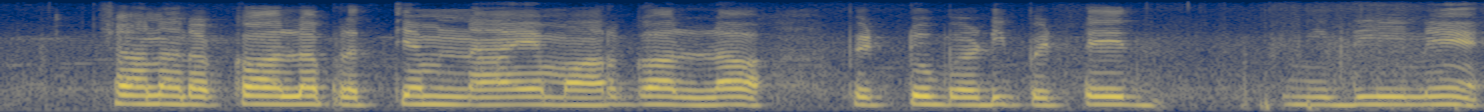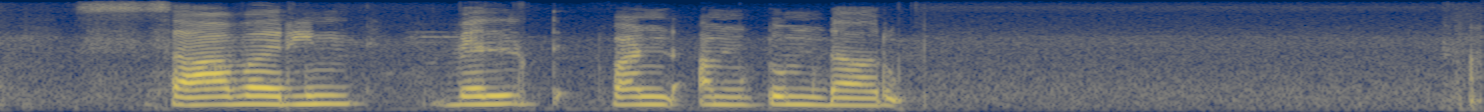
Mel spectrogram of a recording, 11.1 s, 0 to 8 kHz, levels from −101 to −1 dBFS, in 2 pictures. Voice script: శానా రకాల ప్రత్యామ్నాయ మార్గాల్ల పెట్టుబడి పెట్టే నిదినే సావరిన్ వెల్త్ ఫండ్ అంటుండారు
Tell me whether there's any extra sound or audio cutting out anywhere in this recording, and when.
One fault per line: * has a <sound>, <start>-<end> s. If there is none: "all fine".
all fine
